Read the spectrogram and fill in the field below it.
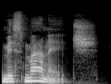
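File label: "mismanage", British English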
